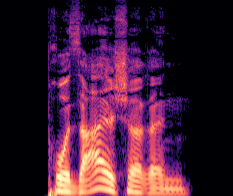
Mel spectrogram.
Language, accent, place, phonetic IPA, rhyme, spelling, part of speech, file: German, Germany, Berlin, [pʁoˈzaːɪʃəʁən], -aːɪʃəʁən, prosaischeren, adjective, De-prosaischeren.ogg
- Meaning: inflection of prosaisch: 1. strong genitive masculine/neuter singular comparative degree 2. weak/mixed genitive/dative all-gender singular comparative degree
